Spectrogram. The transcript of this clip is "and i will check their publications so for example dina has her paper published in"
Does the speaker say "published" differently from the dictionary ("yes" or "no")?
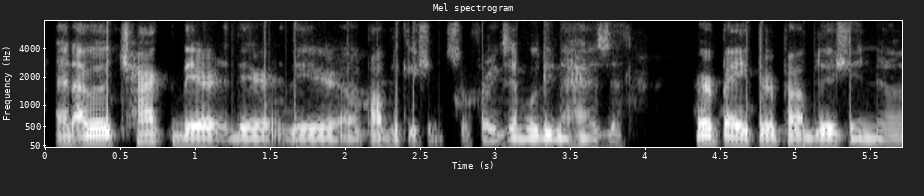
yes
